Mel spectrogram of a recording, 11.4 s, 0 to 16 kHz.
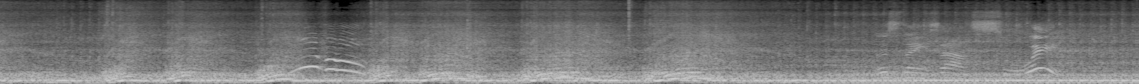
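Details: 1994 Suzuki RF900 with replacement engine after the original blew, first start, warmed up a little: engine holds a steady, even beat without stumbling or dying; running healthy. Shifter shaft stripped, started in gear.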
